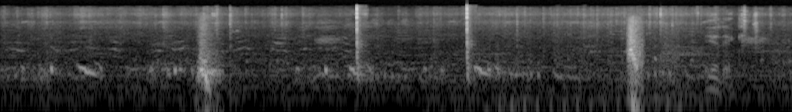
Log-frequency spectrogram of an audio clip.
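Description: Home-bred pigeons give soft, intermittent coos at close range, broken by a few sharp knocks and bumps.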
